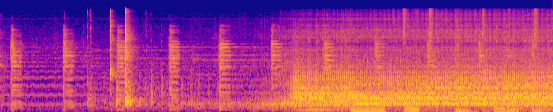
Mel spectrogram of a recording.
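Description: A cotton candy machine for spinning sugar, starting with a few clicks and knocks, then switching on into a loud, steady mechanical whir that continues to the end.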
